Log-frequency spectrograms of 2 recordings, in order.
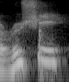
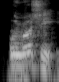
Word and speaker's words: urushi: pieces was what's called a rushi lacquer yeah urushi yeah maybe i pronounced it the wrong way yeah yeah and it's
